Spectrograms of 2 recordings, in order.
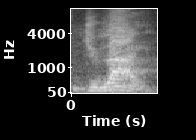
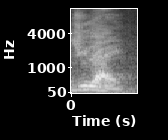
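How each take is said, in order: First: The stress is on the second syllable. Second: The stress is on the first syllable. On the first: The speaker calls it right. "The stress is on the second syllable" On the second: The speaker calls it wrong. "It's not stressed on the first syllable"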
